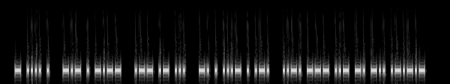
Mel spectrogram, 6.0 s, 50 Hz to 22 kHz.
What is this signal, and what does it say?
Morse code, heard as a keyed tone, about 46 wpm, 700 Hz. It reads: THE KEY WAS NEVER FOUND.
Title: Sentences from Top 1000 Words - Review Part 4 - 45wpm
